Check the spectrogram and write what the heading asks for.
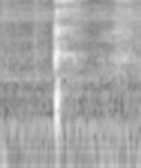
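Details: One short, sharp cough in a quiet room from a traveller just arrived in Kerala from West Africa, who reports throat pain, severe headache and feeling unwell; an isolated cough.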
